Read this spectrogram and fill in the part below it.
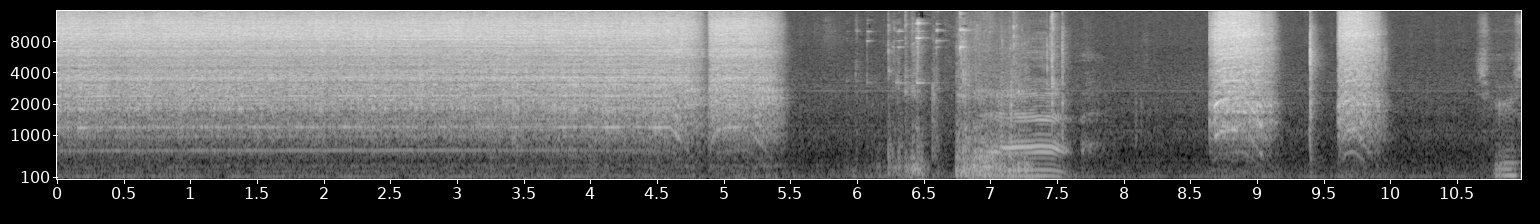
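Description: An electric screwdriver or drill backing screws out of an RC car, a sustained whirring buzz followed by several shorter bursts and squeaky turning sounds, close and fairly loud.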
